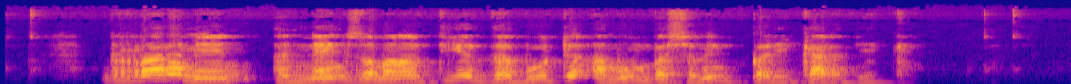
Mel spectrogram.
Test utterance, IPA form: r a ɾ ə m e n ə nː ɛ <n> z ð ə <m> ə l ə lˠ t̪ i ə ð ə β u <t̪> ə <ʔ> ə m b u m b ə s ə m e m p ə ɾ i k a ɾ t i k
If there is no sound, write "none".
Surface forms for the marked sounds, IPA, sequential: n, m, t̪, ʔ

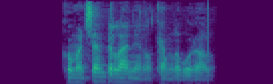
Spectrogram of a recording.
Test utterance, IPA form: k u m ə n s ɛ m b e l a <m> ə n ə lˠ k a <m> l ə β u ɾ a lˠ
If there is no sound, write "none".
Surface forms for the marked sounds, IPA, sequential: ɲ, m

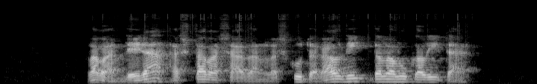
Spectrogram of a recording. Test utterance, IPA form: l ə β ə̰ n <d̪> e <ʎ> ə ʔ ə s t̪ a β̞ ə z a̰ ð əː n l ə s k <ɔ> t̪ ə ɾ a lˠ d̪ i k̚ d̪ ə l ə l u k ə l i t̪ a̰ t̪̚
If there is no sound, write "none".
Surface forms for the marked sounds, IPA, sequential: d̪, ɾ, u

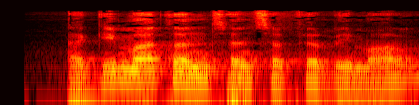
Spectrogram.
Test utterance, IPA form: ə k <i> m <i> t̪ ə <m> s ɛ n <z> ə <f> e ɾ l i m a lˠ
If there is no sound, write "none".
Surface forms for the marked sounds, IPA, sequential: i, a, n, s, f

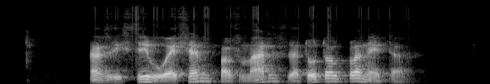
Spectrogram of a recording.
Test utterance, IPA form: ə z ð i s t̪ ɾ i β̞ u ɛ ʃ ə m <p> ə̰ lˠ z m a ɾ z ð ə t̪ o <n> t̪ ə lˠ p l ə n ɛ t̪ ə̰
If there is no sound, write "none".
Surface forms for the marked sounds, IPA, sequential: p, none

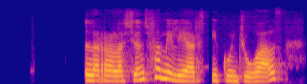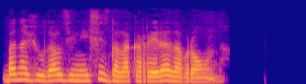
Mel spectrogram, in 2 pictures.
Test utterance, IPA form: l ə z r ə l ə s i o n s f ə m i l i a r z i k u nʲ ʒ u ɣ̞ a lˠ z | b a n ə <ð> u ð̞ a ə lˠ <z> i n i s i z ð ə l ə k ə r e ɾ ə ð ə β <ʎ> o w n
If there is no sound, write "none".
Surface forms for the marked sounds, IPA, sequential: ʒ, z, ɾ

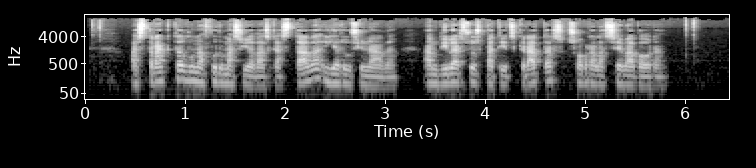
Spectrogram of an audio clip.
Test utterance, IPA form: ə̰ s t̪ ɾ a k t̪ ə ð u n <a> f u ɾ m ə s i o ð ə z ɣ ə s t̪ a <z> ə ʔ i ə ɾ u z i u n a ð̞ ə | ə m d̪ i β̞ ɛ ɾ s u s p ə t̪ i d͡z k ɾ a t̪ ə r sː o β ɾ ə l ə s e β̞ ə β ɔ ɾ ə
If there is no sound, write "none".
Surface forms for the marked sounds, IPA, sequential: ə, ð

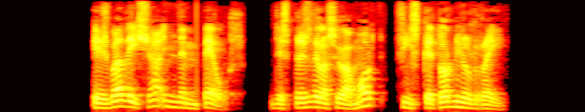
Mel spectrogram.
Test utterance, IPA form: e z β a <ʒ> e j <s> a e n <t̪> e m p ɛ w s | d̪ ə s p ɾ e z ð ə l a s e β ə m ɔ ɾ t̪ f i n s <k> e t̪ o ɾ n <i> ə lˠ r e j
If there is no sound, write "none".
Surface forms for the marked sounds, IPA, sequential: ð, ʃ, d̪, k, i

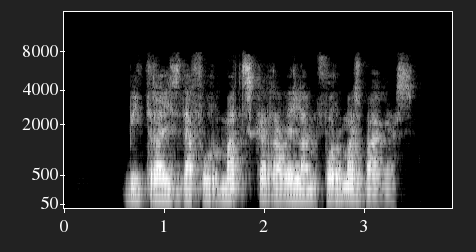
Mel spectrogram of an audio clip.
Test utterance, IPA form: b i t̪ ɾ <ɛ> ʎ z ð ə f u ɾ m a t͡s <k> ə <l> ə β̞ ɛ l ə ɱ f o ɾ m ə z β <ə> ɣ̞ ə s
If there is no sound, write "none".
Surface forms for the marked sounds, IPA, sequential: a, k, r, a

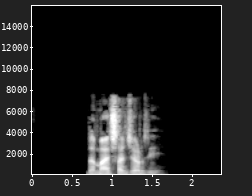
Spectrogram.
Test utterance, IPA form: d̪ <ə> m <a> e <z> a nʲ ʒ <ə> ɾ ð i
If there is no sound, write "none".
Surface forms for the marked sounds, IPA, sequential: ə, a, s, ə

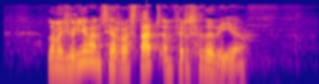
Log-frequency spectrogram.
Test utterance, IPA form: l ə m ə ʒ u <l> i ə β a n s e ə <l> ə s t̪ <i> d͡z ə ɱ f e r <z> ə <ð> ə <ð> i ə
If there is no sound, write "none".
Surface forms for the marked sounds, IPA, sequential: ɾ, r, a, s, ð, ð

